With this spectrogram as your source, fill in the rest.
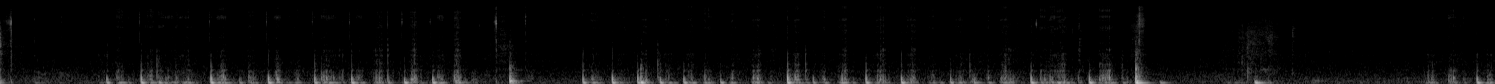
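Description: A ballpoint pen tip scratches across a thin paper notebook page held flat on a wooden desk while writing. Quick, rough strokes come in dense bursts with short pauses between them, and the sound is heavy in the low range. The clip ends with a few quieter, sparser strokes.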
